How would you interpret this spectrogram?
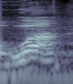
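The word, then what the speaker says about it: は: de qué estamos hablando, que es esta pronunciada como wa, sigue estando en el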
